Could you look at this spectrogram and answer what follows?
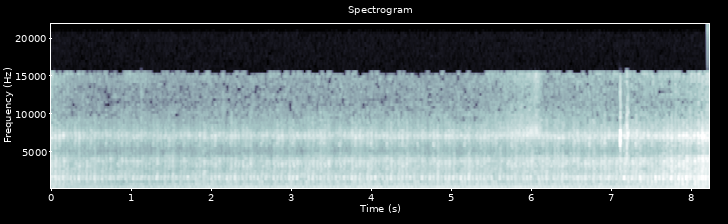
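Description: A car engine with hard sludged oil that starts poorly idles at just over 600 RPM, a loud, steady low rumble with even vibration throughout.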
